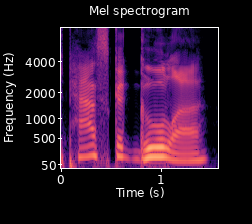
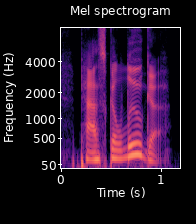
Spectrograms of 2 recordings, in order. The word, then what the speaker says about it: Pascagoula: series of crimes took place the town is pasula Mississippi and for whatever reason my mind can wrap itself around that and I kept calling it Pascal luga I have no idea why I was practicing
